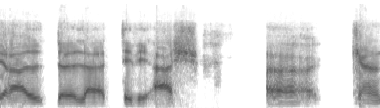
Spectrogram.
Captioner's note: speaking French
